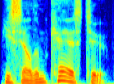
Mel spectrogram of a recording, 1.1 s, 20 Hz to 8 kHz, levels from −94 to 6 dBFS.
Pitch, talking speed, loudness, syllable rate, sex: 105 Hz, 210 wpm, -15 LUFS, 5.6 syllables/s, male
